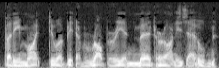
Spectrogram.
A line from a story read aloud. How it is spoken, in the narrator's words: growled Sam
